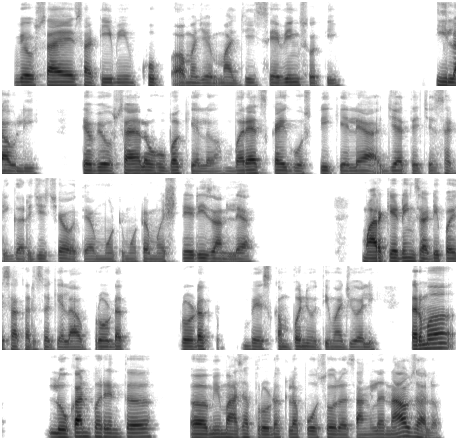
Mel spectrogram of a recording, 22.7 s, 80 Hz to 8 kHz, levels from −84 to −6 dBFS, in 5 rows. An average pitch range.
No: narrow, 2.0 semitones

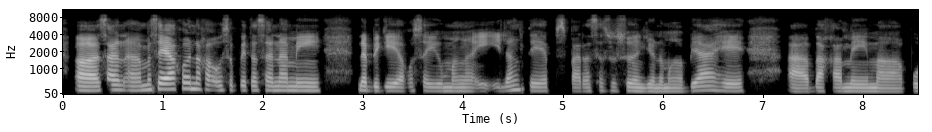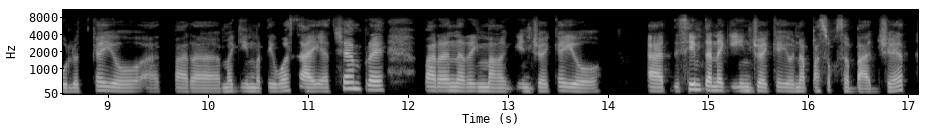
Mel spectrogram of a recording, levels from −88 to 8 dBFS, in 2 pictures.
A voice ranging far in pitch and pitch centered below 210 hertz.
No: average, 2.9 semitones; medium, 140 Hz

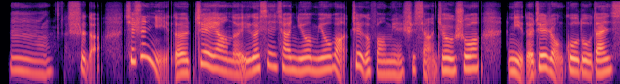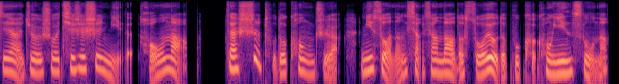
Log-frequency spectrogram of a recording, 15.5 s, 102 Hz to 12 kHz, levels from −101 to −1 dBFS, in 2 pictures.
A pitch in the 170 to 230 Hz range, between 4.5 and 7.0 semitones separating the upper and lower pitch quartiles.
No: high, 220 Hz; average, 3.8 semitones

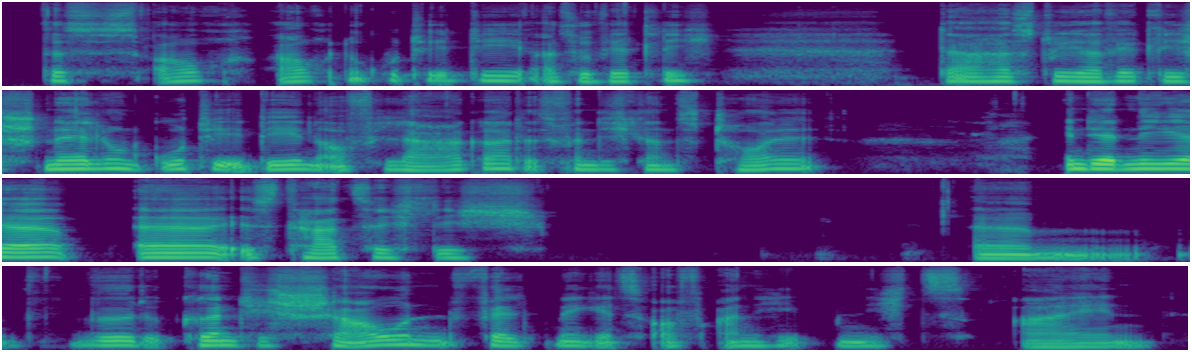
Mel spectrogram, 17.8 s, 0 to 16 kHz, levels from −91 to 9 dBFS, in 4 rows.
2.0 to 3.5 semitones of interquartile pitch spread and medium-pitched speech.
Yes: narrow, 2.6 semitones; medium, 145 Hz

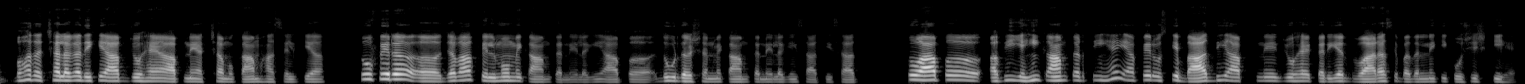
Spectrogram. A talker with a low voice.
No: medium, 150 Hz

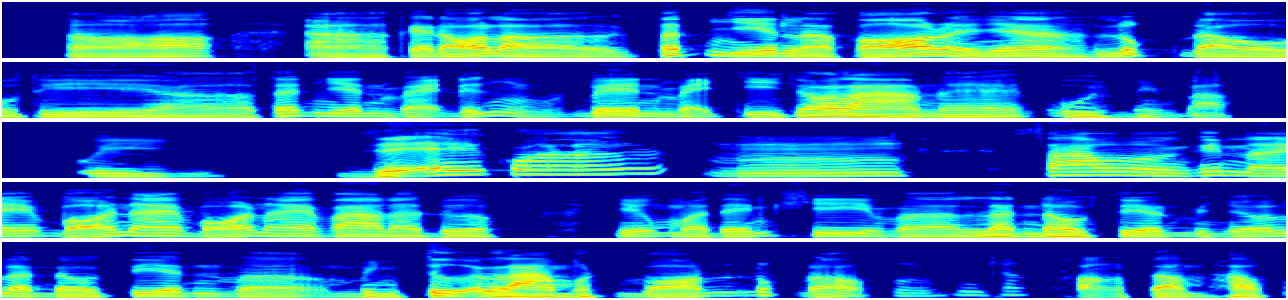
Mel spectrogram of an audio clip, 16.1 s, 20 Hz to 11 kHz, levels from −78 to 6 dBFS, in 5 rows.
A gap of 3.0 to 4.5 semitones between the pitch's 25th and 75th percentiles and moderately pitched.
Yes: average, 3.8 semitones; medium, 145 Hz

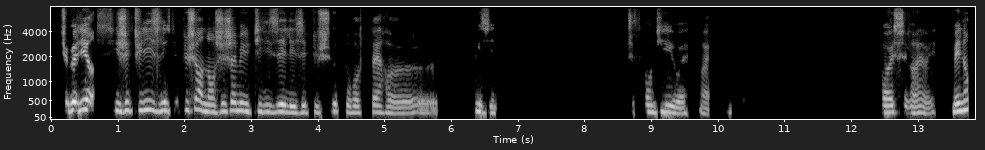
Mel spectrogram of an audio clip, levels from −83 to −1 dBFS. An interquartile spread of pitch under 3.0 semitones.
No: average, 3.8 semitones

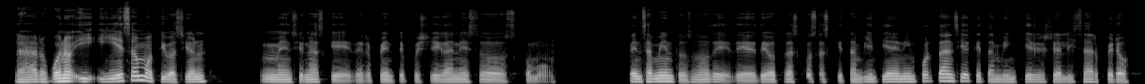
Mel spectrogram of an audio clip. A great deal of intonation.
No: average, 2.8 semitones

